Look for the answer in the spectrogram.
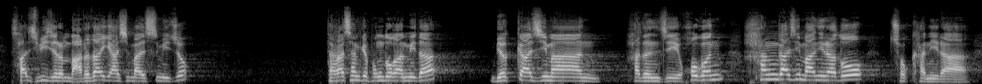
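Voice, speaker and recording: Pastor preaching, bright voice that swoops up and down, echoey church. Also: male voice, sits high. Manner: lively storytelling with rhetorical questions. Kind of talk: sermon. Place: church sanctuary. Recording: reverberant church hall.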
